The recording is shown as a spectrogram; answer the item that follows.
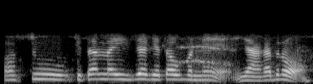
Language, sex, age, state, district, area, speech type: Manipuri, female, 60+, Manipur, Kangpokpi, urban, conversation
